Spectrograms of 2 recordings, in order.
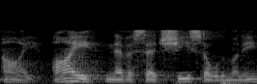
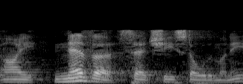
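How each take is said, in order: First: The stress falls on the word I. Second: The stress falls on the word never. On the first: Someone else said she stole the money. "If you emphasize the I" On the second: The speaker definitely did not say it. "it suggests that you definitely weren't the one to say that she stole the money"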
